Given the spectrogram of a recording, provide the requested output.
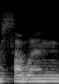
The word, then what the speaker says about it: Samhain: example, but also through Samhain, which is, or Samhain, depending how you say it, which is one of the cross-quarter days.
